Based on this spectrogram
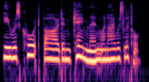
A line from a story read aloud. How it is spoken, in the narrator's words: she said quietly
